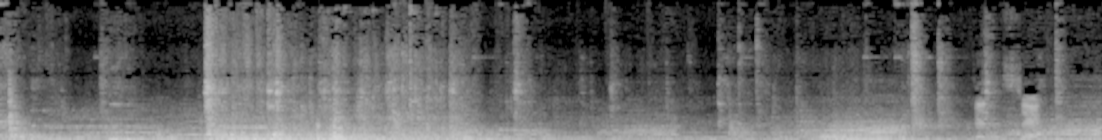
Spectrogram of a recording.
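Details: Highland cattle on a ranch, with a heifer mentioned, lowing in a long, harmonic moo early on and a fainter one later, amid loud clattering, movement noise and steady background rumble.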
